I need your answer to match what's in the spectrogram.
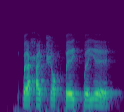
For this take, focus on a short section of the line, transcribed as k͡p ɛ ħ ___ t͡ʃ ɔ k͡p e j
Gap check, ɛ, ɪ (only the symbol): ɛ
